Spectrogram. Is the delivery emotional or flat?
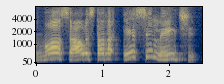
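emotional. It is said with strong, excited feeling. An exclamation showing emotion. "Olha a diferença"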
